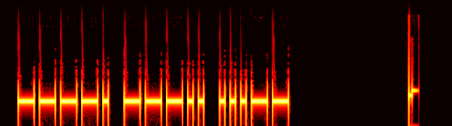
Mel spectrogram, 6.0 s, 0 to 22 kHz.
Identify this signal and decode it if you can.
Morse code, heard as a keyed tone, about 17 wpm, 700 Hz. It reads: 983
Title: Numbers - 3-Digit 17wpm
